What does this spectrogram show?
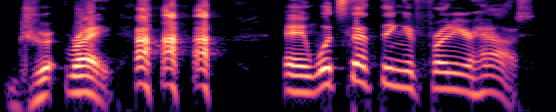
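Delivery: usual speaking voice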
